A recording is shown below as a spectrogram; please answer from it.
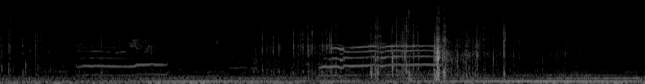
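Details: Big black community cat Donchan, boss of the local cats, showing affection to a petting hand outside; two level harmonic meows, one early and one later, with a steady low hum and some clattering.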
